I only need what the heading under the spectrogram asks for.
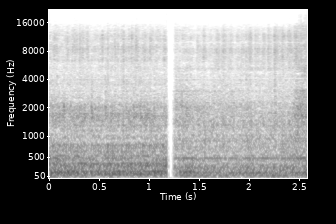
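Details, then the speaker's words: Refrigerator's worn condenser fan motor behind the fridge, shaking and barely working. It gives a rough, buzzing low hum with a rattly vibration, noise getting worse daily. "this fan motor here is crapped right out and it's shaking and vibrating and uh hardly working at all the thing"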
